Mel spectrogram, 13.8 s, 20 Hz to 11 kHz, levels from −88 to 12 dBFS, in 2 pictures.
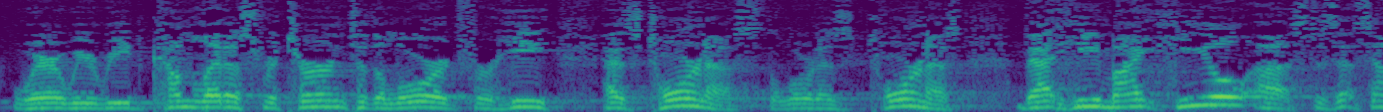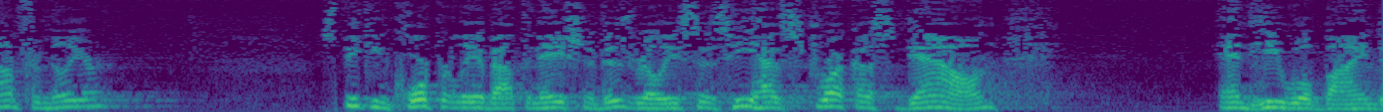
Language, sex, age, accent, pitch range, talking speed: English, male, 40-59, American, 145-185 Hz, 205 wpm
